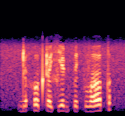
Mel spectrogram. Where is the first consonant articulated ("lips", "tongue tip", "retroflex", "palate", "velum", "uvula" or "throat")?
retroflex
